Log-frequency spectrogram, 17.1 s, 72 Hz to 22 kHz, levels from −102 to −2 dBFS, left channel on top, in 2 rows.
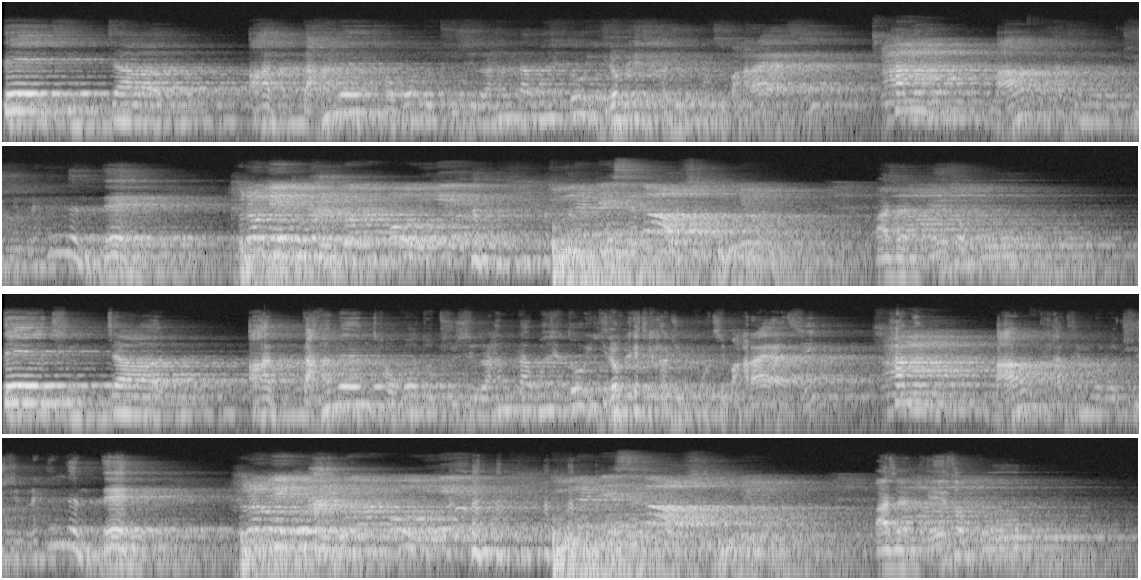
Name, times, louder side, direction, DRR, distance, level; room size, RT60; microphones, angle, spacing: voice 1, 0.0-1.2 1.8-6.1 6.6-7.0 7.4-9.6 10.8-11.3 11.9-12.2 15.1-16.2, right 2 dB, 65° right, 1 dB, 1.7 m, -23 dB
voice 2, 6.5-7.0 7.4-7.5 10.2-12.0 12.6-14.3 14.7-14.9 15.2-16.0, equal, 75° left, -8 dB, 3.2 m, -21 dB
16.0 x 9.5 x 8.5 m, 3.0 s
head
